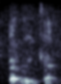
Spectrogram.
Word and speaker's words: Pernice: And In German, it should be read like that, Pernice. But it should be. It's a rule. But in fact, we never heard it pronounced by the late 19th century Germans.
